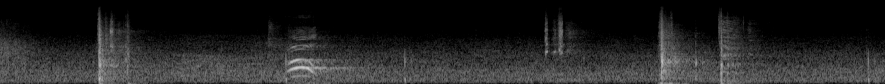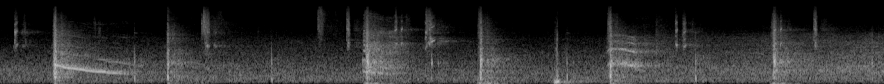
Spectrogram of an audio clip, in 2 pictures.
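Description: Tennis rackets strike a ball with sharp pops.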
